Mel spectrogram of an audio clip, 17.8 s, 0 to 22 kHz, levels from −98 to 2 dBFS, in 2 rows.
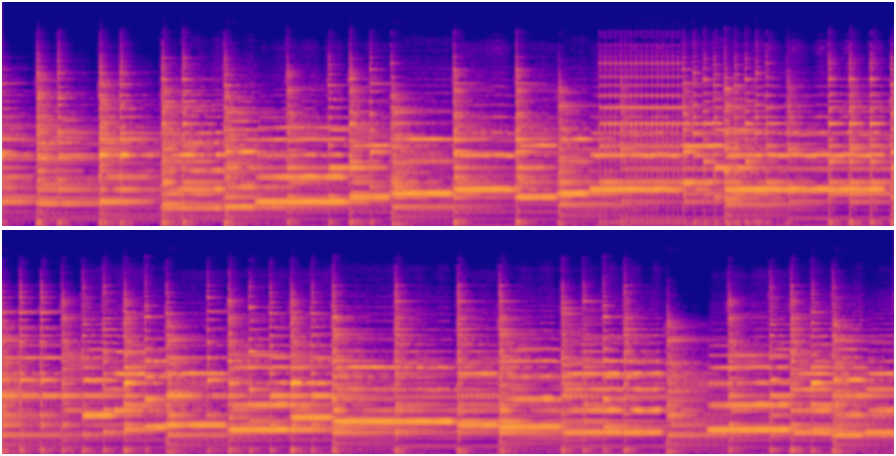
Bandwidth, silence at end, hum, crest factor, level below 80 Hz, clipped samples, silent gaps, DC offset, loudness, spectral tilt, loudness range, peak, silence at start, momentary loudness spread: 13 kHz; 0 s; none; 18 dB; -48 dBFS; under 0.1%; none; under 0.1%; -22 LUFS; -2 dB/octave; 2 LU; -4 dBFS; 0 s; 4 LU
